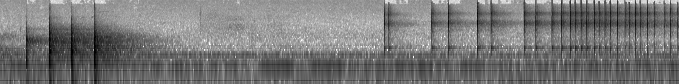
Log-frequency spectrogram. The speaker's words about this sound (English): There was no answer when I knocked, but I can try again.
